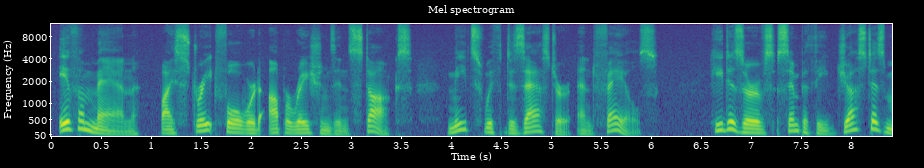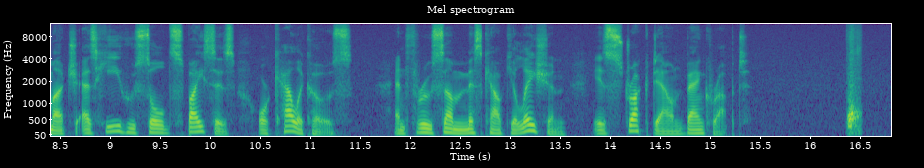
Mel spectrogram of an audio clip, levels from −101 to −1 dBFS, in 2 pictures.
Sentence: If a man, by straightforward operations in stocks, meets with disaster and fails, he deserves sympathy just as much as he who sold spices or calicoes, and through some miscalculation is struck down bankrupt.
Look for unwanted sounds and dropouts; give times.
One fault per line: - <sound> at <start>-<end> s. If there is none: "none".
- whoosh at 16.4-16.5 s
